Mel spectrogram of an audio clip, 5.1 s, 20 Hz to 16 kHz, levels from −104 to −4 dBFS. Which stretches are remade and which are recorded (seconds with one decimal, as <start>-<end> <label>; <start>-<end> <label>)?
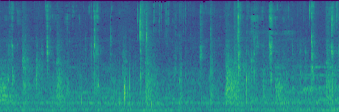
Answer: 0.0-3.8 recorded; 3.8-4.4 remade; 4.4-5.1 recorded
